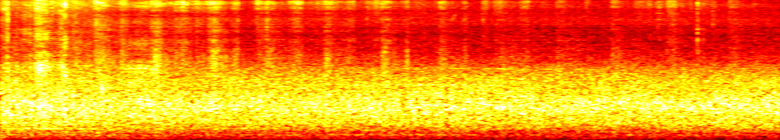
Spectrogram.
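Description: Boots crunch on snow as a person walks away.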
